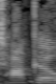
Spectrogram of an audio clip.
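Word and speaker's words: Taako: Are you naming your goddamn wizard Taco? – His name is Taco.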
